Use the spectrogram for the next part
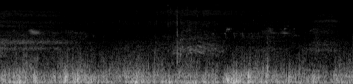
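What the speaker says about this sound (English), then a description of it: "guys can hear the water coming up" Water of Lake St. Clair lapping close beside a boat, a steady low wash with gusts of wind buffeting the microphone throughout.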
